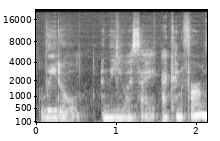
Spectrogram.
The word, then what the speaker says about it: Lidl: good canned vegetables and yes it's pronounced Lidl in the USA I confirmed that with the company it's pronounced Lidl isn't it she's back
